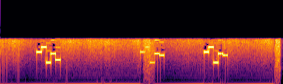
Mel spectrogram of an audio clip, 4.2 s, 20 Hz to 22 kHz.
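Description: Five-tone selective call (ZVEI), heard as quick runs of five tones, tones of about 70 ms. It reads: 88173 88176
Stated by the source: ZVEI five-tone selective call 88170 received via SDR.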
